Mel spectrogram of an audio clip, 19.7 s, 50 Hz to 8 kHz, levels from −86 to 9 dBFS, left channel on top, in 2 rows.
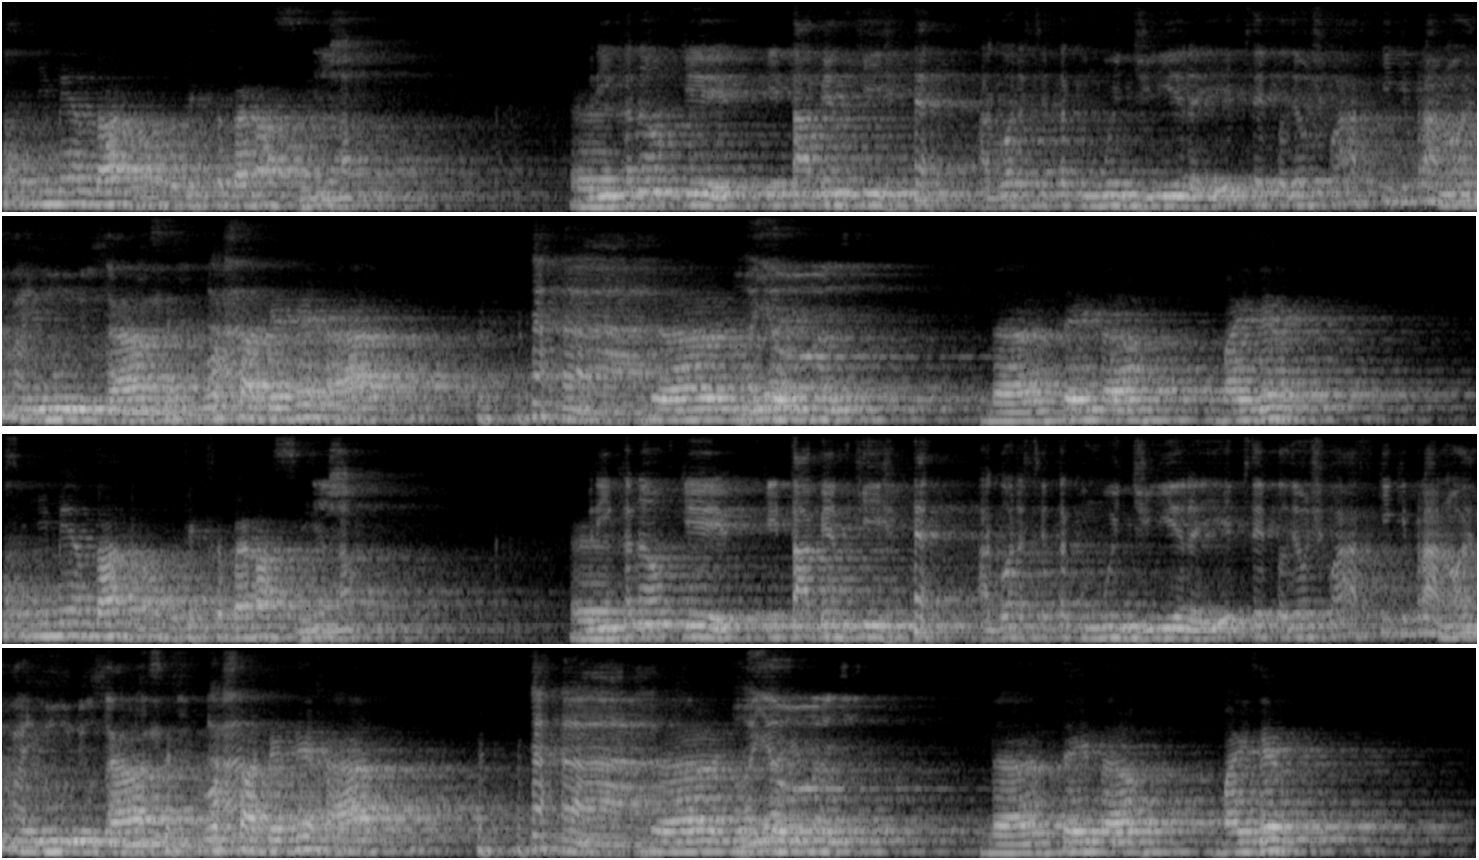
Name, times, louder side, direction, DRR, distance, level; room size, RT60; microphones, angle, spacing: voice 1, 0.0-2.2 3.8-4.1 10.0-12.4 14.1-15.4 16.3-17.6 17.9-18.4, equal, 35° right, 2 dB, 0.9 m, -23 dB
voice 2, 1.9-2.4 3.9-6.2 6.5-6.8 7.2-11.5 13.4-14.2 14.7-15.5, equal, 85° right, 1 dB, 1.1 m, -25 dB
15.0 x 8.7 x 4.8 m, 2.9 s
head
